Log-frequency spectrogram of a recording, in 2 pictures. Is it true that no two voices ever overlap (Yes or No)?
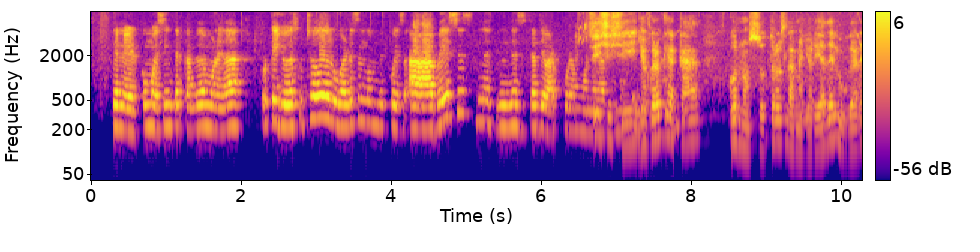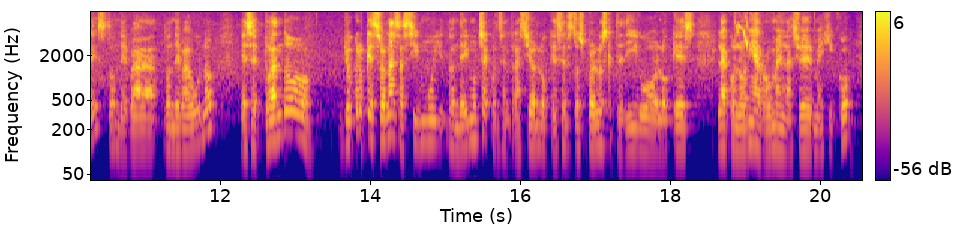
No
